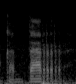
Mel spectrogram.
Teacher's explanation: en mi dialecto las R's finales generalmente las pronuncio múltiples, pero en la mayoría de los dialectos va a ser simple.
